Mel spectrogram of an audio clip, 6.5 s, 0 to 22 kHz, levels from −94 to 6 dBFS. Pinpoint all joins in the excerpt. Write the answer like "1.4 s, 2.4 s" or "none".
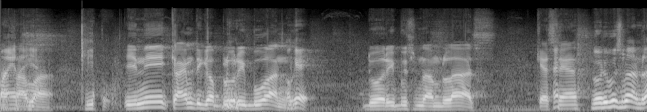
0.9 s

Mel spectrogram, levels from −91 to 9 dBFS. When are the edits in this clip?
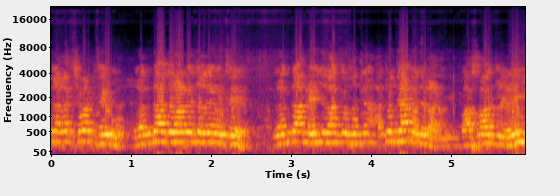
1.0 s, 5.0 s

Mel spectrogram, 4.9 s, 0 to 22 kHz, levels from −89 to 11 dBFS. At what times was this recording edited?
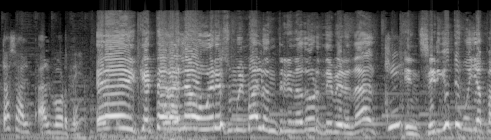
0.9 s

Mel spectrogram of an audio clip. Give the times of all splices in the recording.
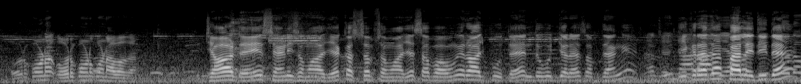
none

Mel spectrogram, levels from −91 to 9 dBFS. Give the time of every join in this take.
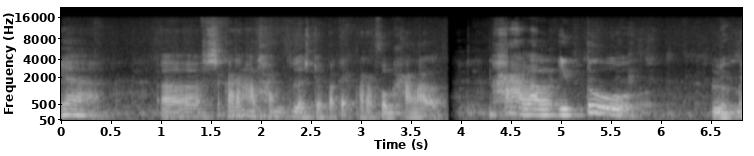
4.2 s

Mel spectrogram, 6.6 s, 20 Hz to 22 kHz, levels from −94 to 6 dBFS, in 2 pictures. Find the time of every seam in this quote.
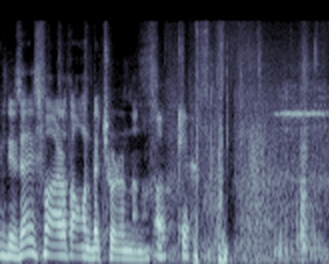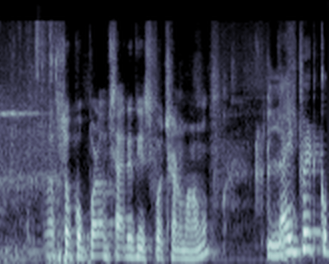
3.8 s

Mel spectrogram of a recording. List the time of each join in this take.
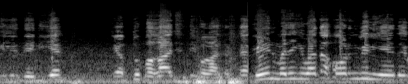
2.4 s

